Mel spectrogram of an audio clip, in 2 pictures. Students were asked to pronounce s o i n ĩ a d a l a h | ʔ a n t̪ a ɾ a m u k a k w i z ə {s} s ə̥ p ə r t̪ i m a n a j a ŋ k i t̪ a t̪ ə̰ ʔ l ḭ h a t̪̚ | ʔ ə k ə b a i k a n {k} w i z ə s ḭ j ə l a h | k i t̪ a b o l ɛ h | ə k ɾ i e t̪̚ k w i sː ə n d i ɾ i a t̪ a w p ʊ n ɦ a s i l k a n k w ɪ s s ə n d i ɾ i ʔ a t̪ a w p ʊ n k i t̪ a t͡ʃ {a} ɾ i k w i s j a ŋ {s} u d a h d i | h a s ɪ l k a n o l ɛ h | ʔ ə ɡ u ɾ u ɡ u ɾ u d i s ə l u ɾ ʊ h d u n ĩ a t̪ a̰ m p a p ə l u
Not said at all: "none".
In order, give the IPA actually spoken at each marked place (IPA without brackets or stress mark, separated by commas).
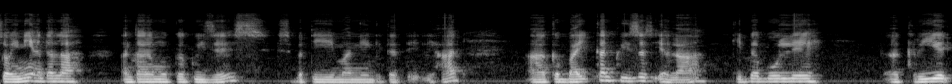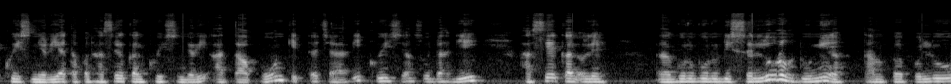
s, k, a, s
